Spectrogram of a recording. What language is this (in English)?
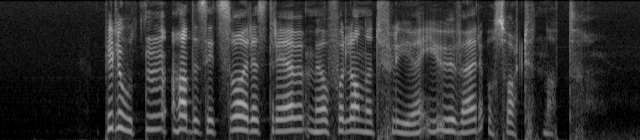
Norwegian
